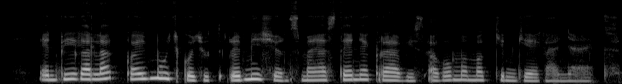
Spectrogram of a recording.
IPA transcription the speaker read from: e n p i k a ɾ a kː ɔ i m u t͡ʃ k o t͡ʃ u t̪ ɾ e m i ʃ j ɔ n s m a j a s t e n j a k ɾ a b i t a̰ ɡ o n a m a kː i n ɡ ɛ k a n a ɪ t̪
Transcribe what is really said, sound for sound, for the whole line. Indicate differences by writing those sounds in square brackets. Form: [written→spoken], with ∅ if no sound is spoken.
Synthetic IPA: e n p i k a [ɾ→l] a kː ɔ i m u t͡ʃ k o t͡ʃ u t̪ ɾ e m i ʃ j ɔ n s m a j a s t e n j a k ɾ a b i [t→s] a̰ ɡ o [n→m] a m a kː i n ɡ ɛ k a [n→ɲ] a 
